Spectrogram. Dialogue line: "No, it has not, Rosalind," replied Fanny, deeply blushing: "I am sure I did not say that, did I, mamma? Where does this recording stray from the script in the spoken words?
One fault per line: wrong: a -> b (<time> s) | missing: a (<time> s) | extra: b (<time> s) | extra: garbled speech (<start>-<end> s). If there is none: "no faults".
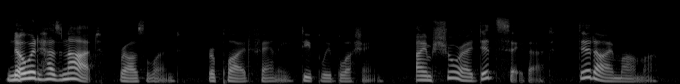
missing: not (5.0 s)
